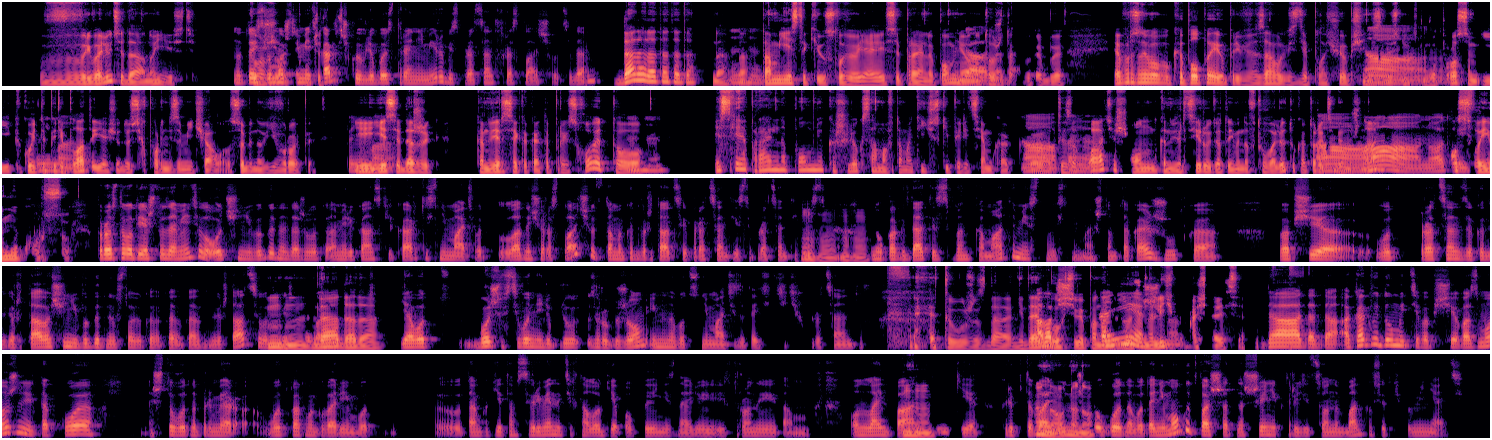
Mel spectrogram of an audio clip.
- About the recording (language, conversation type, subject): Russian, unstructured, Что заставляет вас не доверять банкам и другим финансовым организациям?
- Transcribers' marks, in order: tapping; other background noise; unintelligible speech; grunt; drawn out: "А"; chuckle; chuckle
